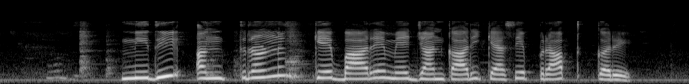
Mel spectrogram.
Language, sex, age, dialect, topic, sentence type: Hindi, male, 18-24, Marwari Dhudhari, banking, question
